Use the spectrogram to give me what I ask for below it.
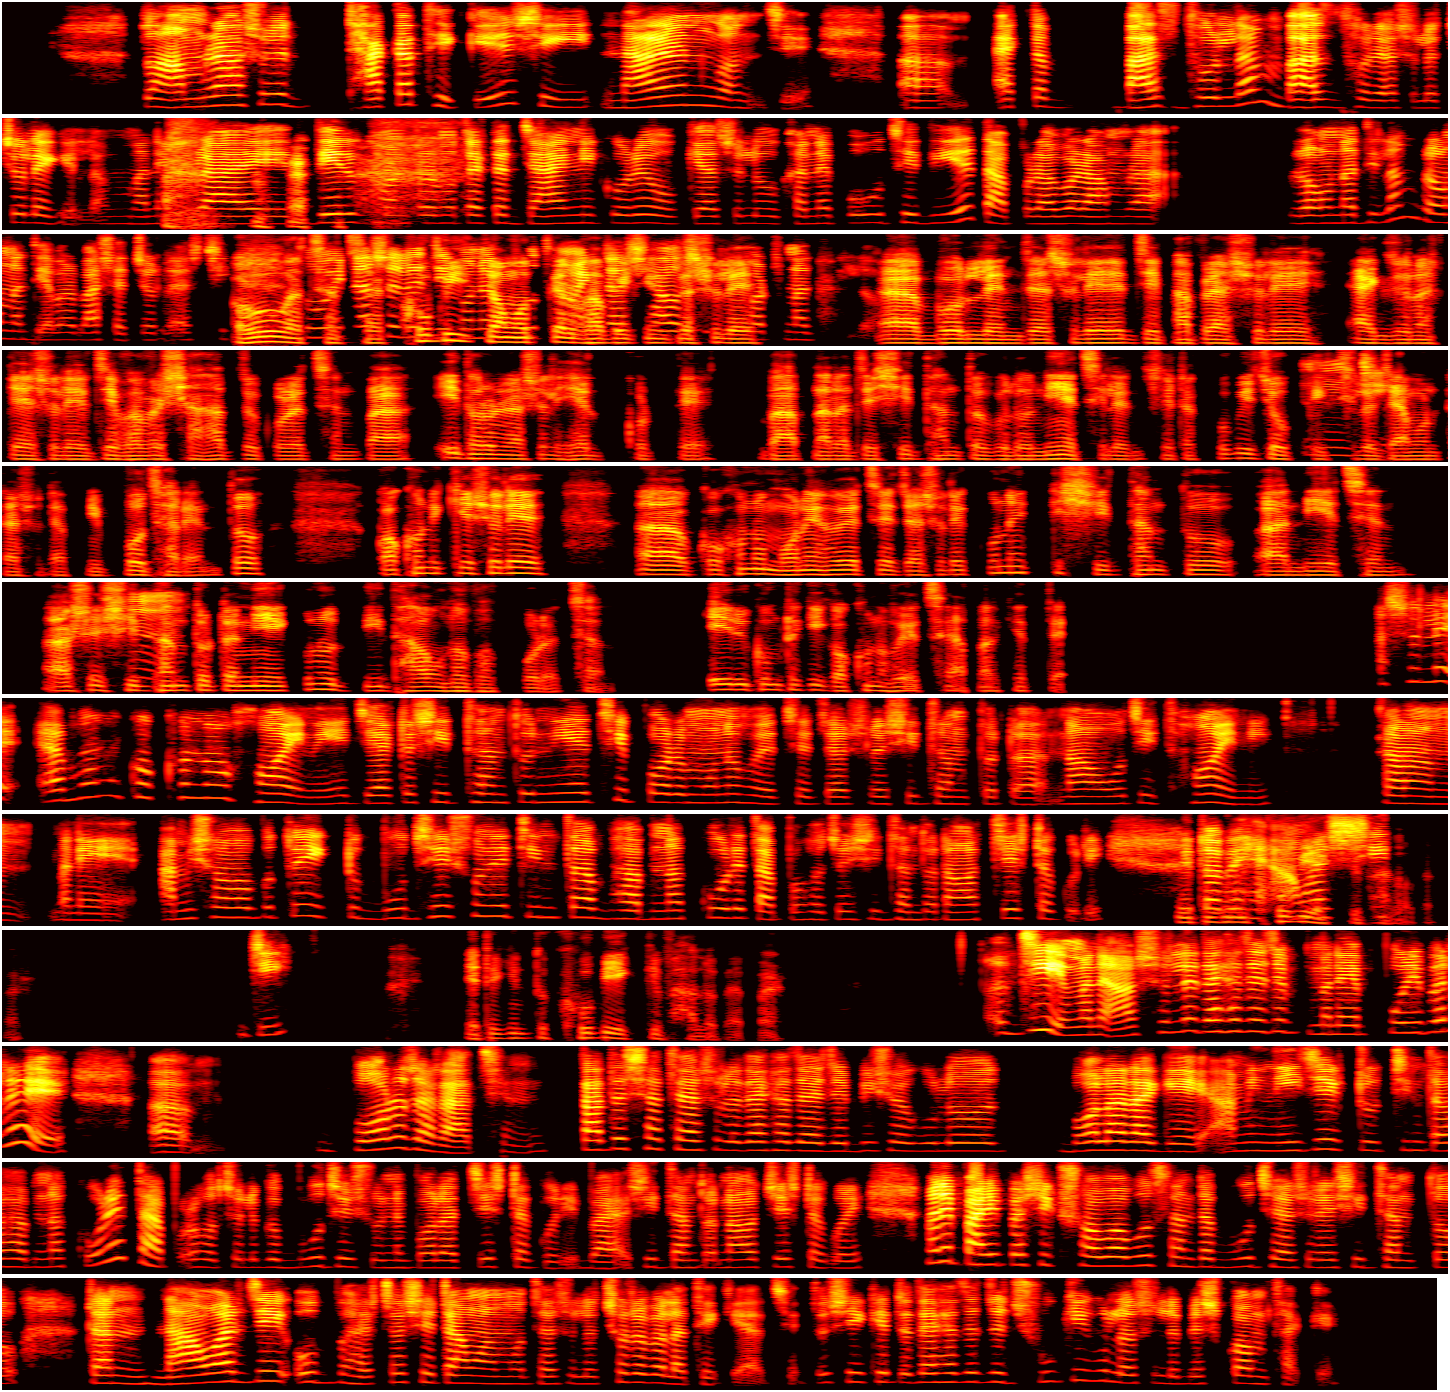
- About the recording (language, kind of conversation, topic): Bengali, podcast, জীবনে আপনি সবচেয়ে সাহসী সিদ্ধান্তটি কী নিয়েছিলেন?
- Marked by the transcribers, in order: chuckle; tapping; other background noise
